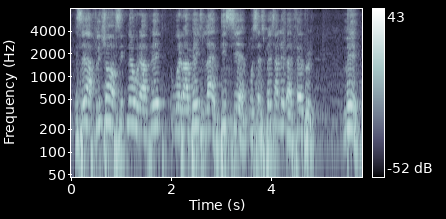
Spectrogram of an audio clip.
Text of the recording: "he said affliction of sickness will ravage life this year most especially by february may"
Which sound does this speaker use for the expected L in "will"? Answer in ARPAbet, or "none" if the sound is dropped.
W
